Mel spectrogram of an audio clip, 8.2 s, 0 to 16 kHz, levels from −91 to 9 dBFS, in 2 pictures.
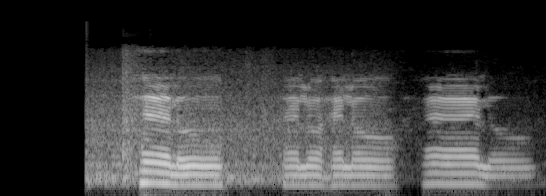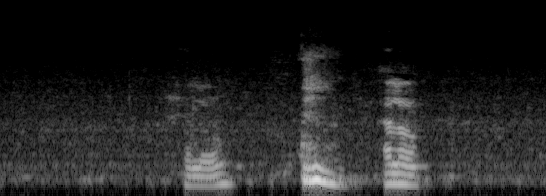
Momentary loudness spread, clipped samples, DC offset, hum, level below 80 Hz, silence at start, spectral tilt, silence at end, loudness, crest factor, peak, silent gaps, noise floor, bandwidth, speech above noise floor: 20 LU; under 0.1%; under 0.1%; none; -64 dBFS; 0.65 s; -7.5 dB/octave; 0.95 s; -18 LUFS; 20 dB; 0 dBFS; none; under -90 dBFS; 7 kHz; over 72 dB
